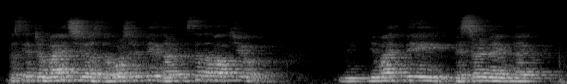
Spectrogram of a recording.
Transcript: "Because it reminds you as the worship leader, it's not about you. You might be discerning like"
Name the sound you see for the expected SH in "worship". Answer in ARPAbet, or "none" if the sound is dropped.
S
